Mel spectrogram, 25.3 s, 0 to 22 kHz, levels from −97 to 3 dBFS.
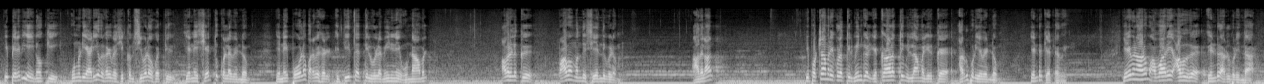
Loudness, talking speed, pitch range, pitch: -17 LUFS, 95 wpm, 130-160 Hz, 150 Hz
